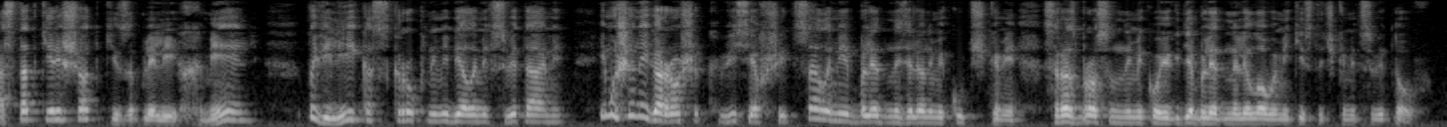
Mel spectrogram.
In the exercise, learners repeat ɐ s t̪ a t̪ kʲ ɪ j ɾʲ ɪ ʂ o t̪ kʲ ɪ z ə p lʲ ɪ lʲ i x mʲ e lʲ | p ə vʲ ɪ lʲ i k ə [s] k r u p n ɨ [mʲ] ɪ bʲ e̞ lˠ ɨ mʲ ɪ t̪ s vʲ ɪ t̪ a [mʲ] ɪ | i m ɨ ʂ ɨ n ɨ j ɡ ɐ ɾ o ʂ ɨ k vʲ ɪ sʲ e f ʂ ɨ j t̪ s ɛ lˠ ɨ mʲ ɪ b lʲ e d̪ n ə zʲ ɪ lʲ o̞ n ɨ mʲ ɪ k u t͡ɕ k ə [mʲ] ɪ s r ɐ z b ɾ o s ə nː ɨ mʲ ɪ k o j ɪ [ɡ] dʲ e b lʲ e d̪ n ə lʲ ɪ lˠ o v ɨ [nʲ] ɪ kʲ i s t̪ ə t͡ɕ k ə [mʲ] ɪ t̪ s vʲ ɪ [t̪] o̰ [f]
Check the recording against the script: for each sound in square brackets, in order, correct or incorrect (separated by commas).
correct, correct, correct, correct, correct, incorrect, correct, correct, correct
